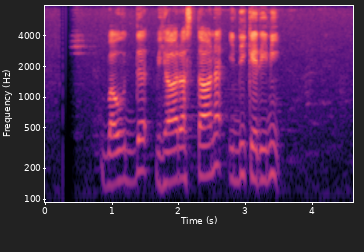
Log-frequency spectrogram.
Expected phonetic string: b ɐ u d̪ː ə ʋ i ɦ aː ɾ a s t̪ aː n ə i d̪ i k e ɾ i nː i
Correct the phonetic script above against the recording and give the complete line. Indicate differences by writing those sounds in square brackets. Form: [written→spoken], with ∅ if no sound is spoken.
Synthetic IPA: b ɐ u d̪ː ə ʋ i ɦ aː ɾ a s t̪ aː n ə i d̪ i k e ɾ i [nː→n] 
